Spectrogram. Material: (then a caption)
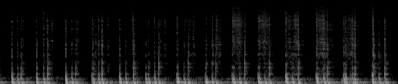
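Styrofoam. Fingertips and nails tap and scratch the top edge of a large white hollow styrofoam box. About sixteen quick, dull, hollow knocks with a low body land in a loose rhythm, each fading almost at once. Short, bright, scratchy rasps run between them.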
